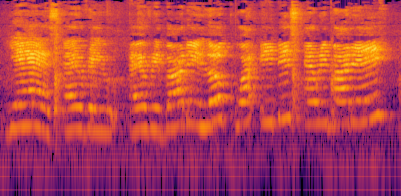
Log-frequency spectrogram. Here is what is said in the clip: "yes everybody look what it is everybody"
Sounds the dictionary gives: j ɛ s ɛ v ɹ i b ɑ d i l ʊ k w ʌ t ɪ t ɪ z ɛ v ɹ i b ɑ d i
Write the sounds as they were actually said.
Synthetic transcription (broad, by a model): j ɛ s ɛ v ɹ i b ɑ d i l ʊ k w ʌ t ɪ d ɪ s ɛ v ɹ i b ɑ d i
